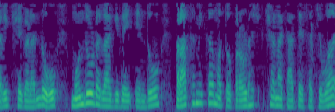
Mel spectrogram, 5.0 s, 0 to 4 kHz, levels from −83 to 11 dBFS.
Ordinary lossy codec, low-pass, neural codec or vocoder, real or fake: none; 3.6 kHz; none; real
